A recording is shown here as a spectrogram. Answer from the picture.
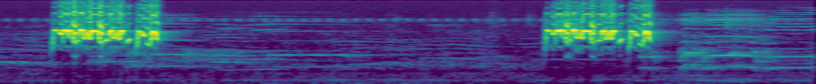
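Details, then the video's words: Gacor song of the cream-striped bulbul (cucak kerinci) for masteran use: a pair of dense, high chattery phrases roughly four seconds apart, with faint lower whistled tones from other birds in the pauses. "Masteran Burung Cucak Kerinci Gacor"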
